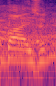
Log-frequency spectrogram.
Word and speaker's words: Bison: chain it is the Bison the Z is invisible the Z in there you're exactly right but it is audible that's how they say it up and Fargo you will hear about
